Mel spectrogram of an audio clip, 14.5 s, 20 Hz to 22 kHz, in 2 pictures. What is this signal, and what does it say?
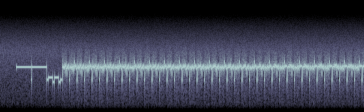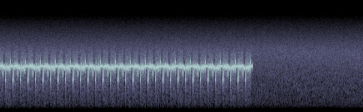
SSTV (slow-scan television), Robot 36, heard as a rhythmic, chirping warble.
